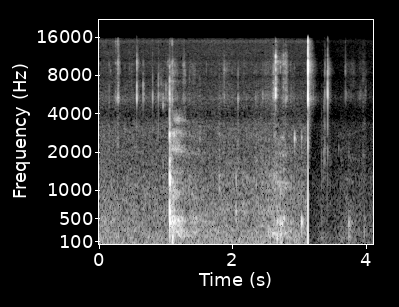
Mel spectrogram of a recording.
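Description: Faint handling of a clip-on ferrite core on a mains cable, ending in one sharp click about three seconds in as its plastic case snaps shut.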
